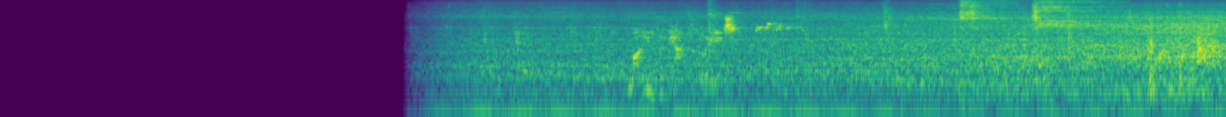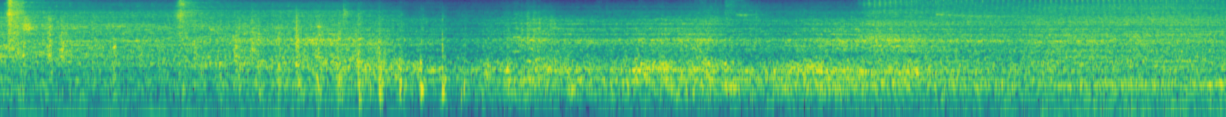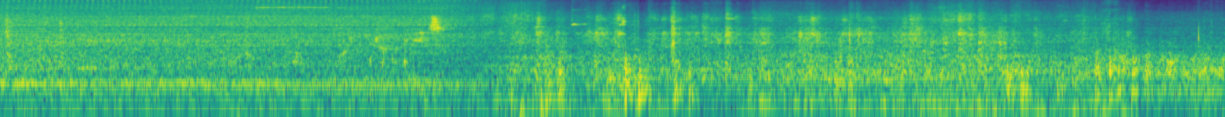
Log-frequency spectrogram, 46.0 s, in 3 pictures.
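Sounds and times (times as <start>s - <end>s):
train rumble: 5.2s - 45.9s
train wheels clattering over joints: 14.3s - 22.2s, 37.0s - 45.9s.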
